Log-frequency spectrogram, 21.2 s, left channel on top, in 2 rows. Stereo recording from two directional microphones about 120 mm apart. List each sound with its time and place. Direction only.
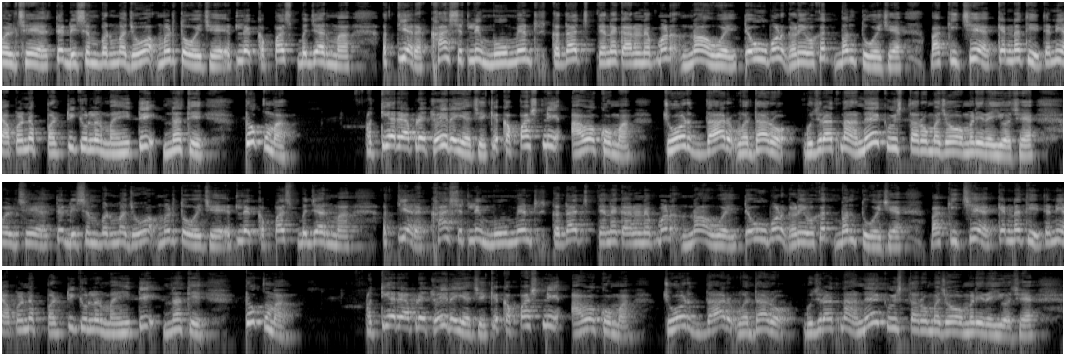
0.0 s speech: 90° left; by 9.4 s 25° left (ahead or behind)
9.4 s speech: 35° left (ahead or behind)
14.3 s speech: 30° left (ahead or behind); by 19.4 s 50° left (ahead or behind)
19.5 s speech: 35° left (ahead or behind)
